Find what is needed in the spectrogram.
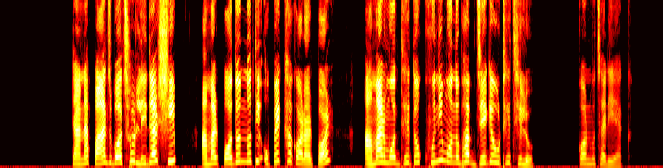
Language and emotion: Bengali, angry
